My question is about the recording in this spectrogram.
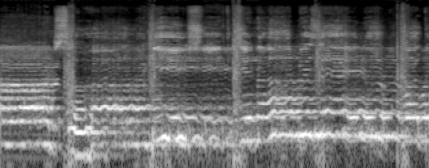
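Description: Men's voices chanting a mourning lament (noha) in long held notes, with sharp slaps of hands striking chests (matam) about once a second.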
